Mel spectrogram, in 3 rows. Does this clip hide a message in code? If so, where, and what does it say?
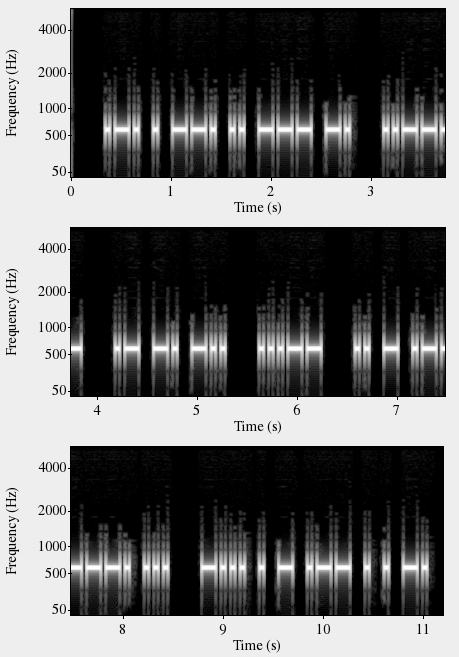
Yes: Morse code from 0.3 to 11.0 s, heard as a keyed tone, about 25 wpm, 600 Hz. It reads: REGION 2 AND 3 IT'S BETWEEN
